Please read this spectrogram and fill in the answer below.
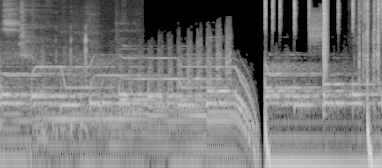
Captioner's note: episode music; man laughing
